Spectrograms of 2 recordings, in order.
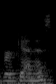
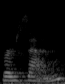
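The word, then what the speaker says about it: Vergennes: It looks like Verennis, but of course that's not it. If you don't speak French, it's um Verzen. His name is V. Beren, Berzen, it's how to pronounce it.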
